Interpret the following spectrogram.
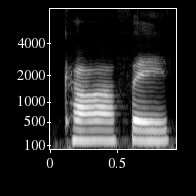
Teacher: Two first tones, okay.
